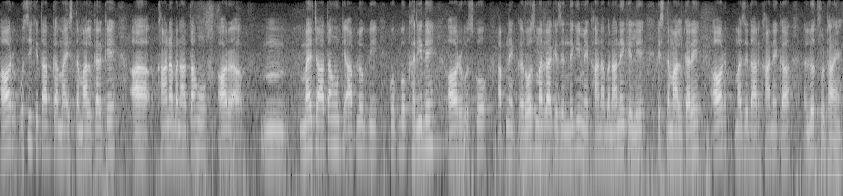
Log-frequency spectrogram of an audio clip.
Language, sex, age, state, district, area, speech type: Urdu, male, 18-30, Delhi, East Delhi, urban, spontaneous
